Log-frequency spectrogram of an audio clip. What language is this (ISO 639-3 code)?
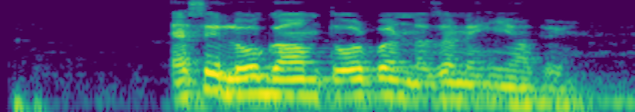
urd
